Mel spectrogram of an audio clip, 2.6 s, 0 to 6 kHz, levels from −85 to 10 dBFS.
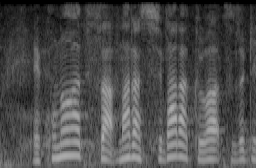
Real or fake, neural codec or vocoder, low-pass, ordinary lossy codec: fake; codec, 16 kHz, 2 kbps, FunCodec, trained on LibriTTS, 25 frames a second; 5.4 kHz; none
